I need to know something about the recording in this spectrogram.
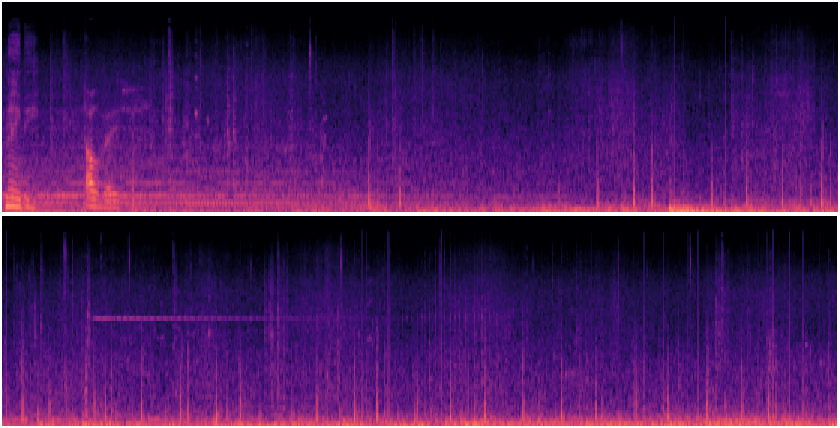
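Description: Waves wash and lap against a wooden boat.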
